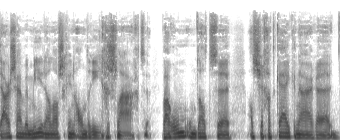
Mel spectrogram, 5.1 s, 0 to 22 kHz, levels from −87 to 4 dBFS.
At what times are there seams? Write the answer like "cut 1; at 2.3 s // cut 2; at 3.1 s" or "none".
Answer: none

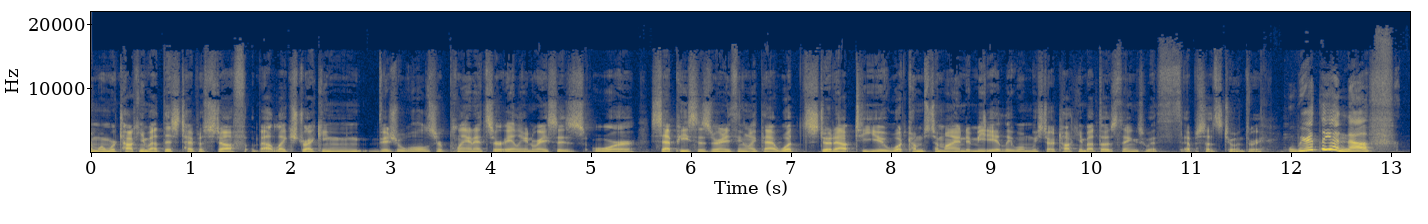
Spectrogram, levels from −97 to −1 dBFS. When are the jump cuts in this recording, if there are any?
cut 1; at 11.8 s

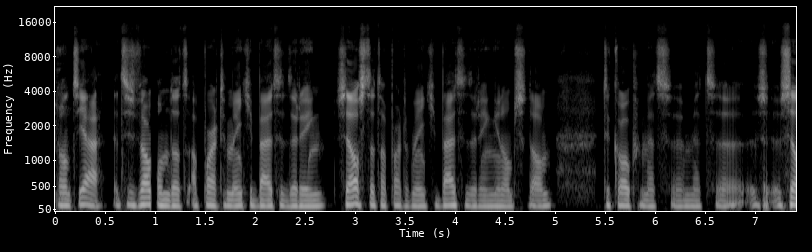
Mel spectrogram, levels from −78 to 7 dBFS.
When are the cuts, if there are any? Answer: cut 1; at 0.9 s // cut 2; at 1.4 s

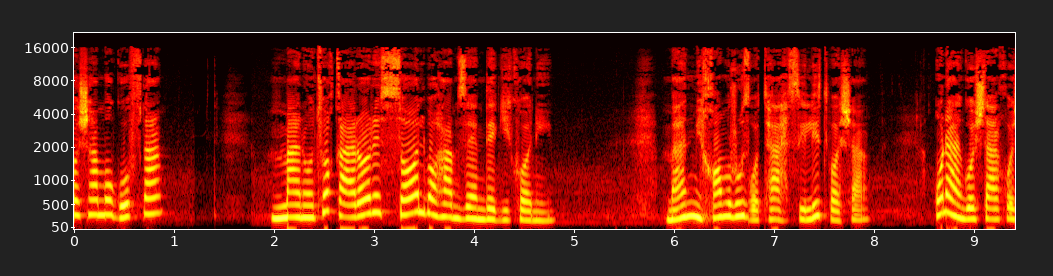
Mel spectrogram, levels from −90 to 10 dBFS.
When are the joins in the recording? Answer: cut 1; at 3.1 s // cut 2; at 6.7 s // cut 3; at 7.5 s

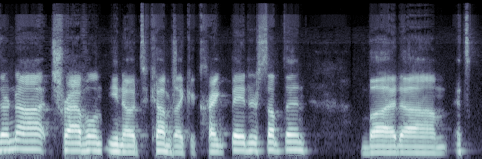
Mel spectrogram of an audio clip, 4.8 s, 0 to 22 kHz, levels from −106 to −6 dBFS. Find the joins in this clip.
cut 1; at 1.0 s // cut 2; at 1.7 s

